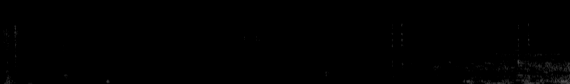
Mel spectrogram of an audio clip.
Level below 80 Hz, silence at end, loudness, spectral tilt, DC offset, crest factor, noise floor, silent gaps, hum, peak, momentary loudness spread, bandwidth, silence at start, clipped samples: -74 dBFS; 0 s; -62 LUFS; -3.5 dB/octave; under 0.1%; 28 dB; -87 dBFS; none; none; -36 dBFS; 8 LU; 7.4 kHz; 0 s; under 0.1%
